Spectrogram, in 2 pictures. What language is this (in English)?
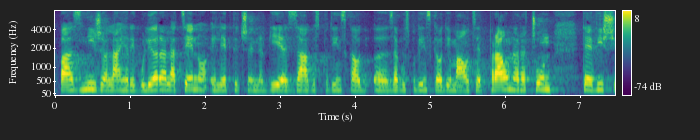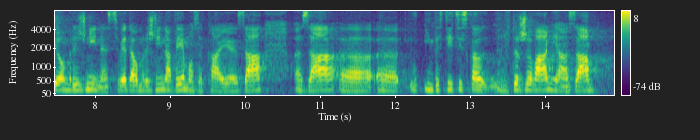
Slovenian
